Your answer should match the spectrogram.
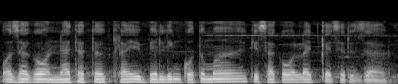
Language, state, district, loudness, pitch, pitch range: Kokborok, Tripura, West Tripura, -15 LUFS, 120 Hz, 115-120 Hz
